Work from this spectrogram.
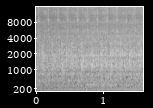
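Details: Toyota Camry with 2AZ engine at 220,657 km, smoke coming from under the valve cover; light repeated tapping at idle over the engine hum, knock source unconfirmed.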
